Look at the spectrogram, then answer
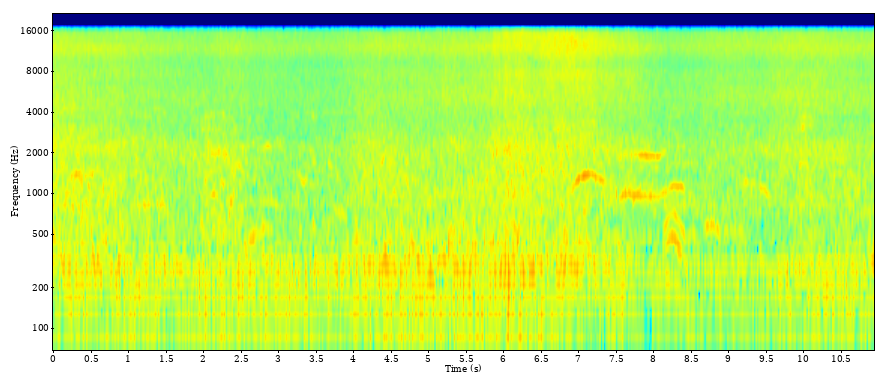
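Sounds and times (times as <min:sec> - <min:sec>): sea surf breaking on shore: 0:00.0 - 0:10.9.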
